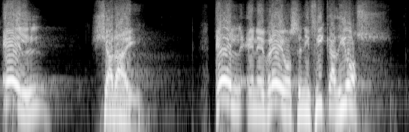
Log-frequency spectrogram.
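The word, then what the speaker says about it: El Shaddai: Ja solamente hay uno así que en hebreo no dice ha Shadai el todopoderoso sino dice él Shadai él en hebreo significa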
